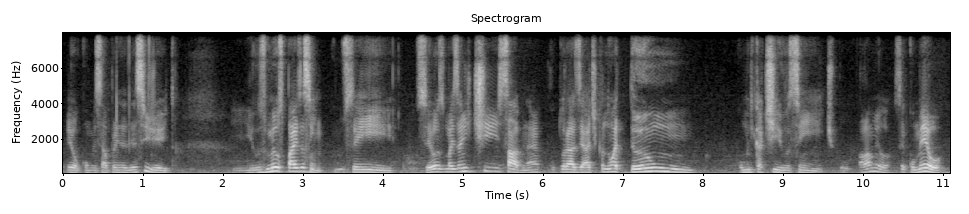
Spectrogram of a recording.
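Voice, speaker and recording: A young man, a podcast guest telling stories in relaxed, slangy chat. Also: on the high side, normal speed, slight background noise. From Brazil. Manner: laid-back storytelling, slangy, animated.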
